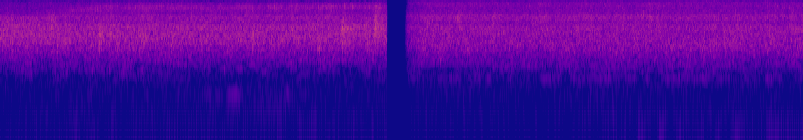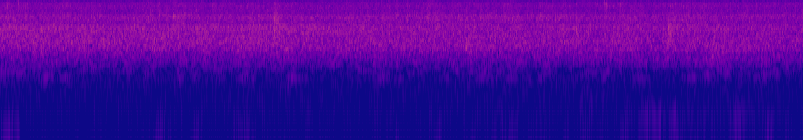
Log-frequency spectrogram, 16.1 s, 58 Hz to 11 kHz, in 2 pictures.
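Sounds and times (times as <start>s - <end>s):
heavy rain hissing: 0.0s - 8.2s.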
